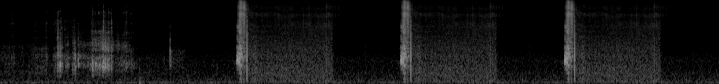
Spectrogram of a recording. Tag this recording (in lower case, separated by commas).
fire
